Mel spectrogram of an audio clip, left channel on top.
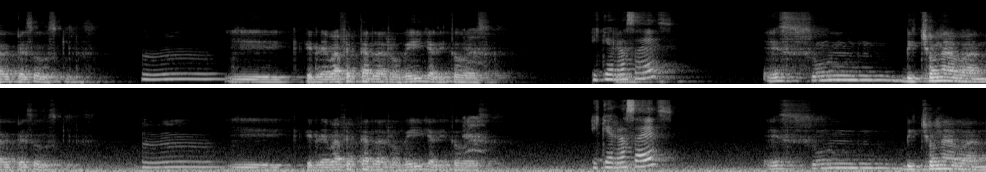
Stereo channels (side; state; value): right; noise; rumble, 6 dB below the sound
